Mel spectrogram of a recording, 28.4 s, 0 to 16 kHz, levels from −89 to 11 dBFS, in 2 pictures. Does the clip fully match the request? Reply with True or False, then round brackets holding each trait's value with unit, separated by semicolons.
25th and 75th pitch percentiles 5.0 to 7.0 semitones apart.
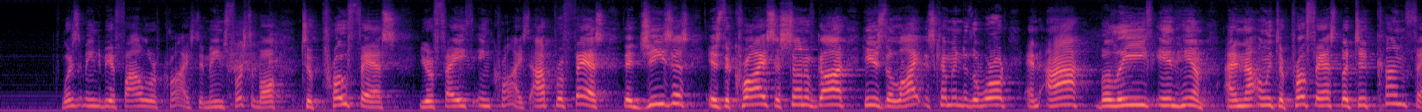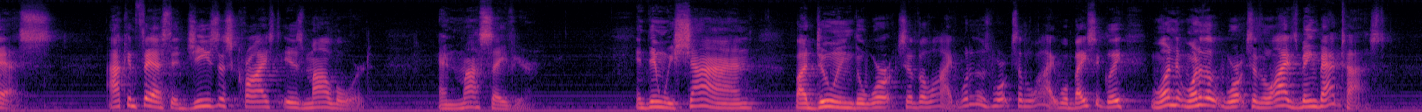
True (5.5 semitones)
